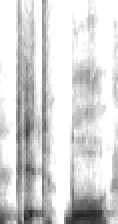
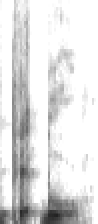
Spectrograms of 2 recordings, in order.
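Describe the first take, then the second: First: "pit bull" with a crisp short i in pit; slow, careful "pit bull"; standard pronunciation. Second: "pet bull" with pit turned to pet; Southern-style "pet bull", short e in the first word; Southern pronunciation. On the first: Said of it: "They don't say pit bull". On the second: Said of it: "They say pet bull". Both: Shown as a demonstration.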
